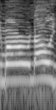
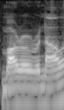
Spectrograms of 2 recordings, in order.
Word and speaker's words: Mauro Ranallo: You want to come at me, Mauro Ranallo?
